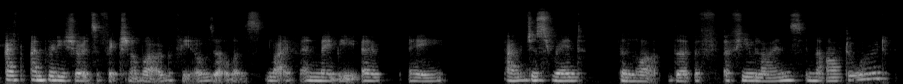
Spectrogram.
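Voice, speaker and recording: A young woman hosting her book channel, chatting about what she plans to read next in a rambling, self-correcting way, her voice a little hoarse from being sick. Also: fairly low pitch, normal speed, dark tone, low-quality recording. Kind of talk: casual chat about books.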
